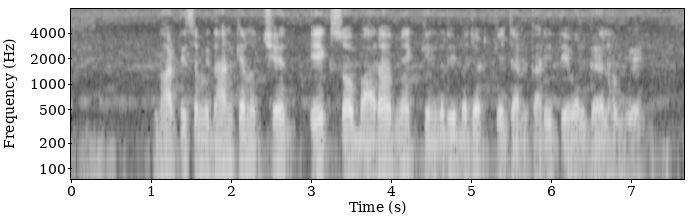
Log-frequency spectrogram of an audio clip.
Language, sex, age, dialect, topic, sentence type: Bhojpuri, male, 60-100, Western, banking, statement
